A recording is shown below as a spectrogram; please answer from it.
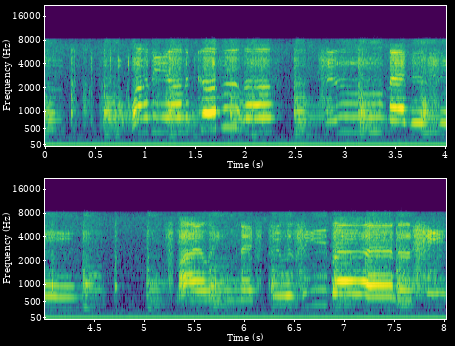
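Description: High-pitched, synthetic-sounding singing voice in short melodic phrases, with brief pauses about half a second in and again around the five-second mark.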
